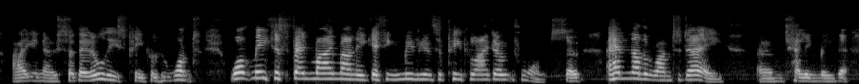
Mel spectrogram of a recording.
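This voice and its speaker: A woman's fairly high voice in a southern English accent, with very wide pitch swings at a fairly quick pace. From southern England, Middlesex/London area. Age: 70s. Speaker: live-stream host. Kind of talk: casual live-stream chat. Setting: at home. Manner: chatty, rambling with fillers.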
